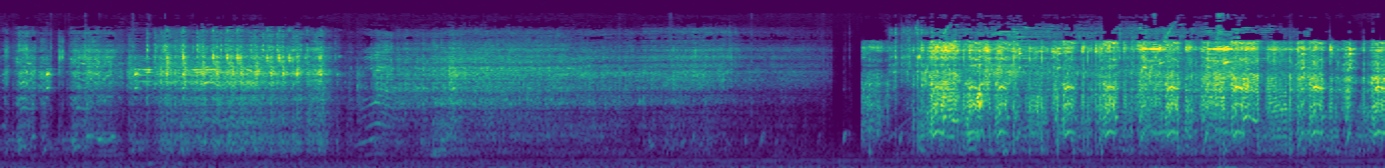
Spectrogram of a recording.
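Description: Cartoonish game sounds play from a tablet.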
